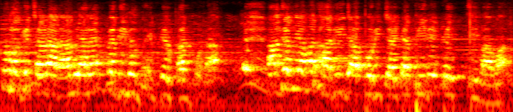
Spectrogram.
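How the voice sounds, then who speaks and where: A man's voice: high-pitched, music in the background, natural voice. A male stage actor playing an anguished son who longs for his father, in an impassioned, pleading, melodramatic folk theatre style. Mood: overwrought crying out. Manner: impassioned, pleading, drawn-out emotional delivery. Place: folk theatre pandal before an audience. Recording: echoey crowded stage PA from far off.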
